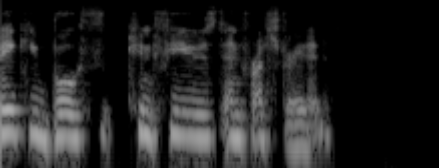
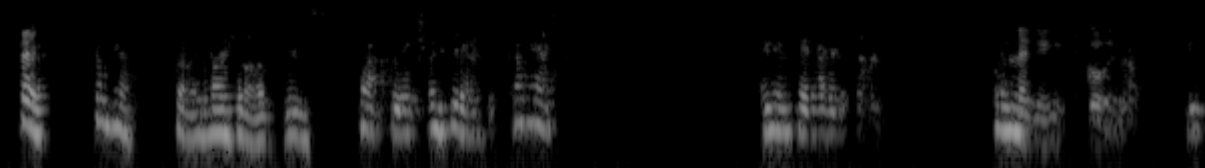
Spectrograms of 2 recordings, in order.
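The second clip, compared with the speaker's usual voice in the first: much softer, turned away from the mic, coaxing the dog; talking to the dog; 12 dB quieter than usual. Real, not acted. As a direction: softly call the dog over, half off-mic. Sorry, my dog is tackling again.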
